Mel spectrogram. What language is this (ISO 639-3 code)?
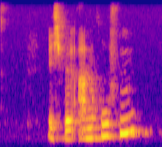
deu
